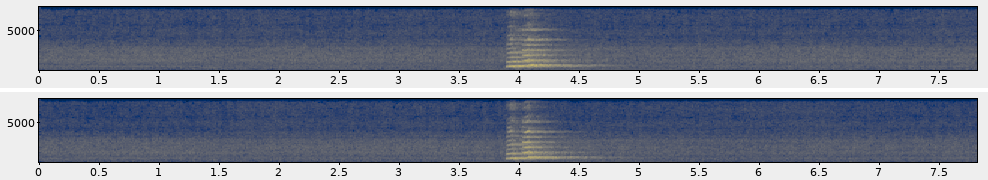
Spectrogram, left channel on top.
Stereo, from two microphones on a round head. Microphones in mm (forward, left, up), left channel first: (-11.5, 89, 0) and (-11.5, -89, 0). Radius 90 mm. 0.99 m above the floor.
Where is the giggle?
20° right (ahead or behind), 2 m.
